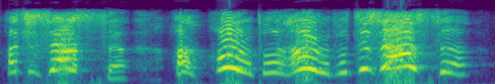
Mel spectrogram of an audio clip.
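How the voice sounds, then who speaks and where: Shrill, panicky little pony mare. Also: female voice, expressive, quick pace, pushed and bright, no room sound, dull audio, exaggerated voice. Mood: hysterical. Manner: shrill, wailing. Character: melodramatic, panicky young female earth pony.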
